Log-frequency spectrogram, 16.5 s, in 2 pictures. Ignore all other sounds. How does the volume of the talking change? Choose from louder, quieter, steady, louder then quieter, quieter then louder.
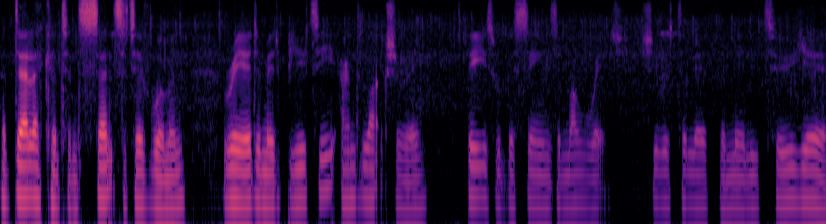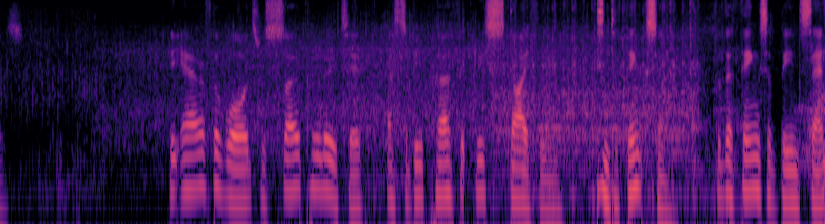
quieter then louder.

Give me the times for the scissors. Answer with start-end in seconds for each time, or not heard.
not heard.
